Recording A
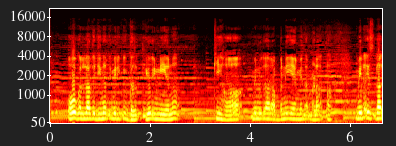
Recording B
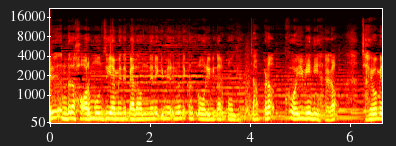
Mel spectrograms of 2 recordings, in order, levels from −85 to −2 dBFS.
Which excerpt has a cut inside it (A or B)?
B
